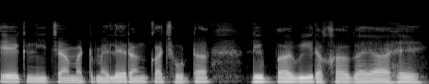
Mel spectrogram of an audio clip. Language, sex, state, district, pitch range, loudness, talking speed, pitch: Hindi, male, Delhi, New Delhi, 100-105 Hz, -16 LUFS, 155 wpm, 100 Hz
